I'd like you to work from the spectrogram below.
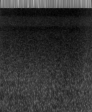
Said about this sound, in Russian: Ох, волна, сейчас ее.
